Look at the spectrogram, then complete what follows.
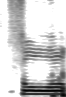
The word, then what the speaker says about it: Seoul: Seoul, bacanya Seoul.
